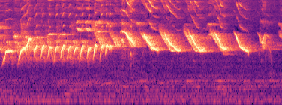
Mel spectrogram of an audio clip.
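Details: Grey-and-white female Belgian canary, caged, singing freely as she does when ready to brood: a fast rattling trill of rising notes, then a run of sweet descending slurred whistles repeated about three per second, with faint background hum.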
